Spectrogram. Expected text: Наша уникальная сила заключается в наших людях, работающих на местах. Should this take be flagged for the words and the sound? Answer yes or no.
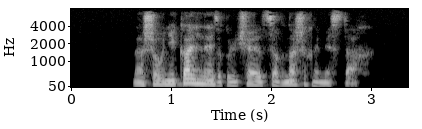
yes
